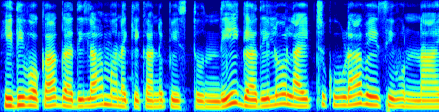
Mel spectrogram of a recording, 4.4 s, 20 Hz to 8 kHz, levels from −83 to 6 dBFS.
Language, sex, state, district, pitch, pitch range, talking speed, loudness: Telugu, female, Telangana, Komaram Bheem, 190 Hz, 170-210 Hz, 135 wpm, -16 LUFS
